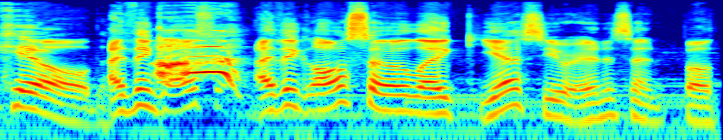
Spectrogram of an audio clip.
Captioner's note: screaming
